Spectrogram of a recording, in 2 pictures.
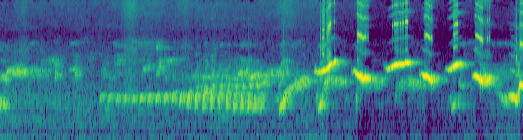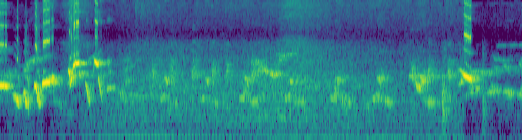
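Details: White-rumped shama lure song for drawing out rivals, a steady rising note then a dense burst of rapid chattering and whistled phrases, tapering into quieter scattered notes over a low background hum.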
